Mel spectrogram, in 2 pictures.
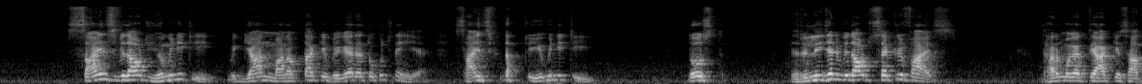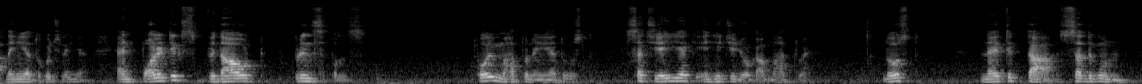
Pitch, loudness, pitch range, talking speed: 145 Hz, -23 LUFS, 120-185 Hz, 135 wpm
